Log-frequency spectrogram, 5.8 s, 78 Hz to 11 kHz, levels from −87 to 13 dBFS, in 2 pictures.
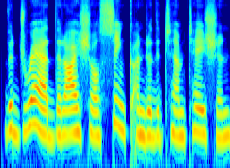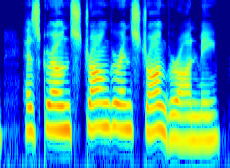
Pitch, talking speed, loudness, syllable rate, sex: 220 Hz, 165 wpm, -18 LUFS, 4.1 syllables/s, female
